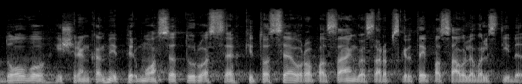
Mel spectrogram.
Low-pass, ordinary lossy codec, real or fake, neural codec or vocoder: 14.4 kHz; MP3, 64 kbps; real; none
